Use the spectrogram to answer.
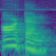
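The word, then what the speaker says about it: autumn: देखिए इस English word में एम का उच्चारण नहीं किया गया है। उसी तरह सोलेन, सोलेन, ऑटन, ऑटन।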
